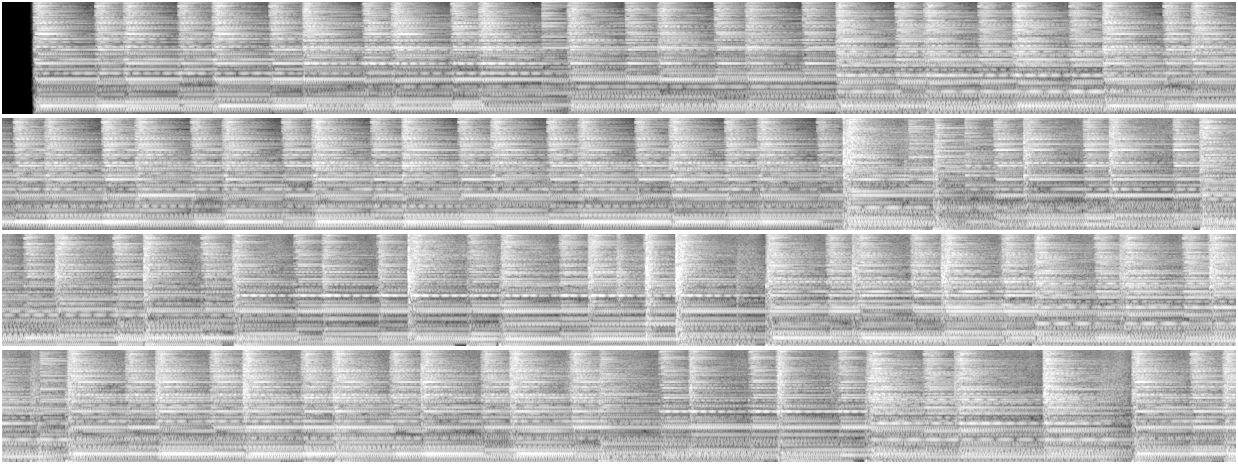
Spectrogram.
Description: guitar, virginal; J Salodiensis

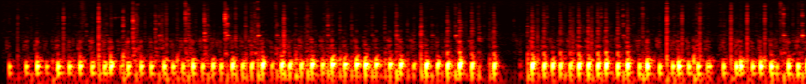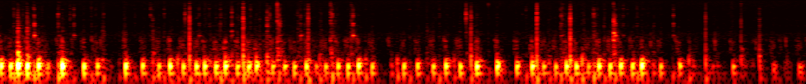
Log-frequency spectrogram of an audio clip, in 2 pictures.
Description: pedal sound test

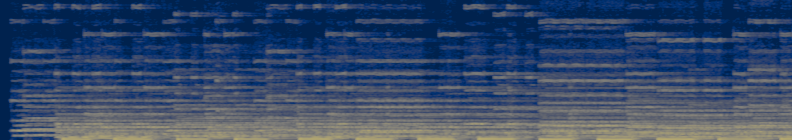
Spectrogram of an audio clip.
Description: Hammond; OrganHammondTeq; Organteq

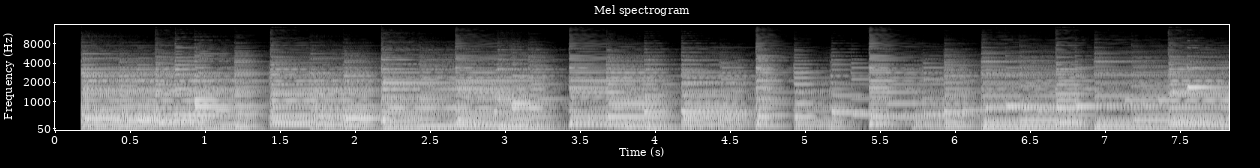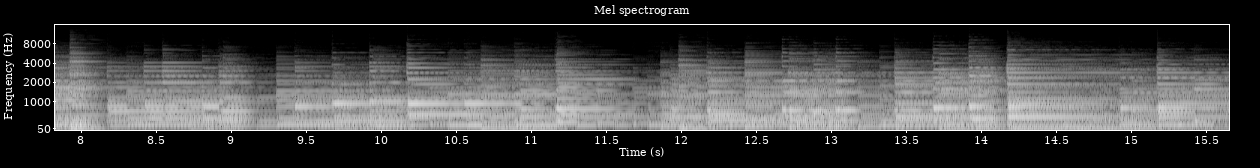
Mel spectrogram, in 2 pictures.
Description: NY Steinway D Player; PianoTeq 9 Default

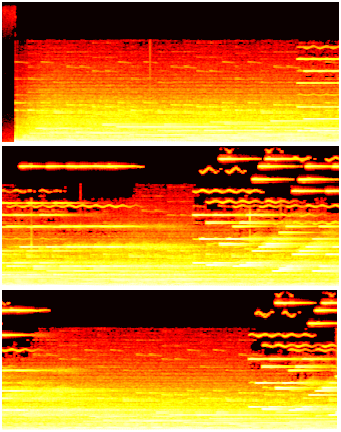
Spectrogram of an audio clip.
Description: Celesta Forest

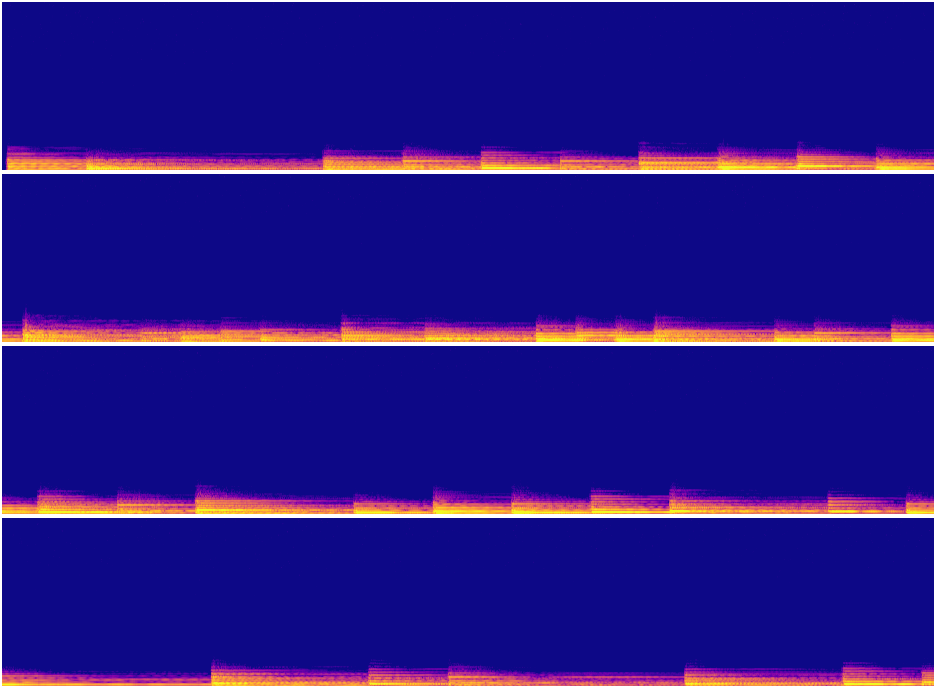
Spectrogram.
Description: Steinway D Prelude fx

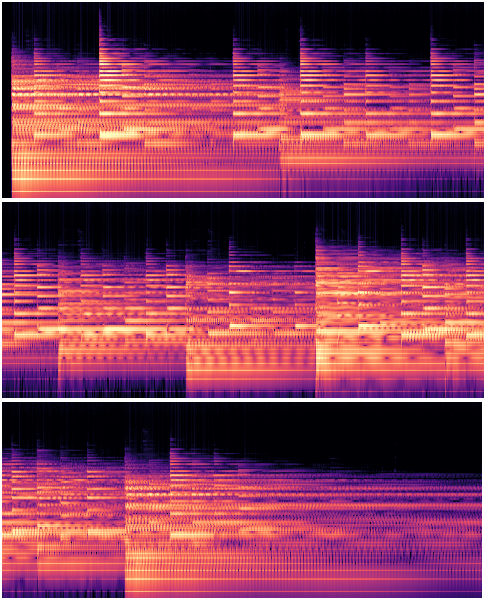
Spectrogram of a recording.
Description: Piano

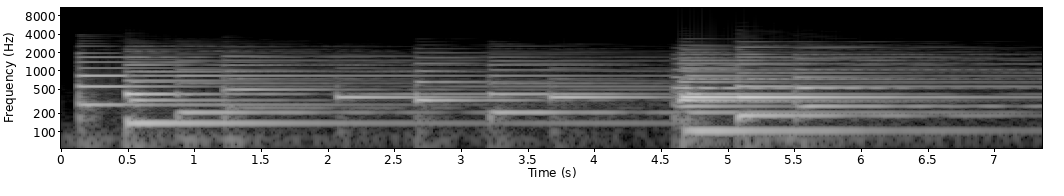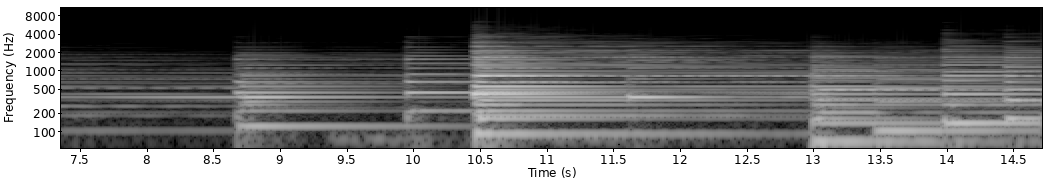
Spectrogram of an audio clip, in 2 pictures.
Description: D4 Grand

